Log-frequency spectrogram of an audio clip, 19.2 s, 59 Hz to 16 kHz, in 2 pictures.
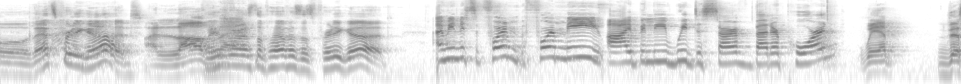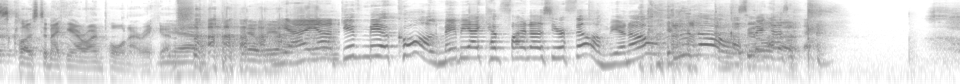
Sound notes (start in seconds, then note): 16.0 laughing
